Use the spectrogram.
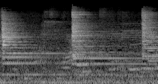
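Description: Three strikes of small metal wishing bells at a Buddhist temple just outside Hong Kong, tapped by visitors at an even, unhurried pace, each bright ringing tone lingering and overlapping the next, with no voices.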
